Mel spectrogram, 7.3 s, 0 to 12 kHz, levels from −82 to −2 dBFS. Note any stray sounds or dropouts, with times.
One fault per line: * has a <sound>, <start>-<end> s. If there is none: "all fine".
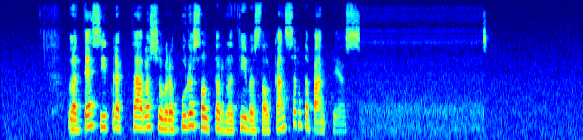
all fine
